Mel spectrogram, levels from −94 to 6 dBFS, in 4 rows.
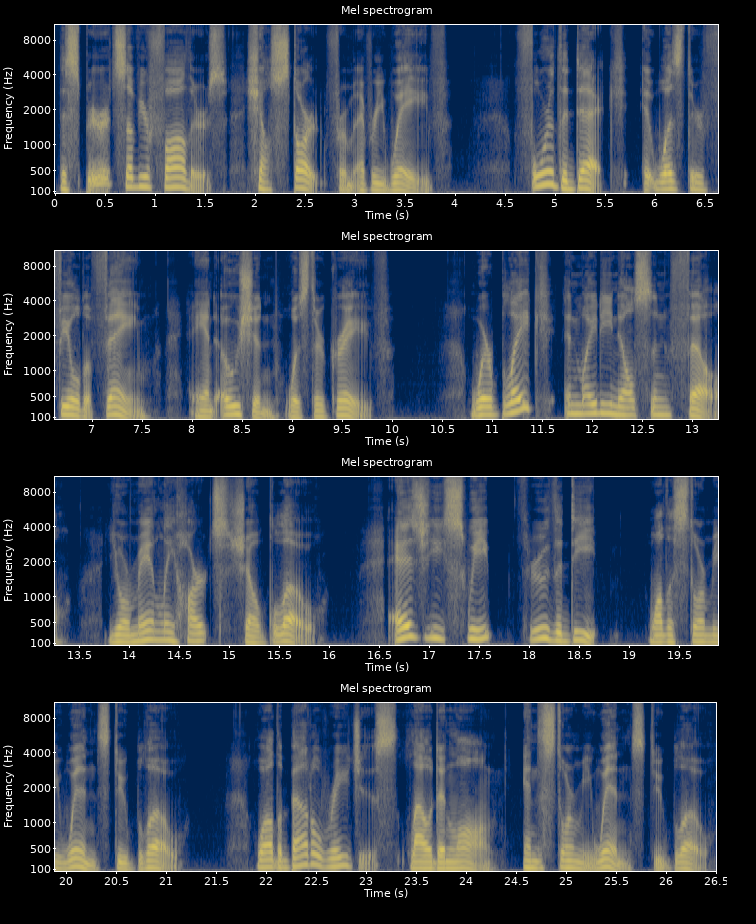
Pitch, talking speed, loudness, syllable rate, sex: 145 Hz, 135 wpm, -19 LUFS, 3.7 syllables/s, male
